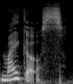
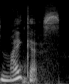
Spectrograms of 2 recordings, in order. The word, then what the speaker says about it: Mikos: store and I always thought that it was MOS with an O um o o sound and he pronounces it as micas so I think we all learned something there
